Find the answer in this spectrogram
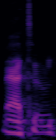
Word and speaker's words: Mattoon: Um One thing, it's Mattoon. It's a big deal. It's a big deal. No. Um Mattoon.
